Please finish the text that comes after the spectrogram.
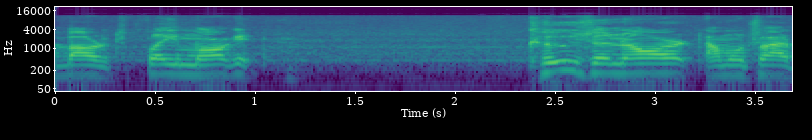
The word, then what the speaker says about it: Cuisinart: iron pot I bought at the flea market Cuisinart I'm gonna try to pronounce that right Cuisinart c-u-i-s-i-n-a-r-t thought that part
